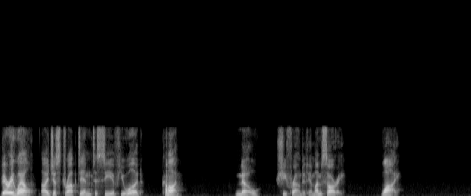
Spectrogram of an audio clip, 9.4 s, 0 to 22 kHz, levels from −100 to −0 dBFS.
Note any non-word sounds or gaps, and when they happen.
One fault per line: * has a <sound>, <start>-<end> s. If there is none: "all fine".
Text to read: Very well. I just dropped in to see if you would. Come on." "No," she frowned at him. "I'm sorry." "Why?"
all fine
